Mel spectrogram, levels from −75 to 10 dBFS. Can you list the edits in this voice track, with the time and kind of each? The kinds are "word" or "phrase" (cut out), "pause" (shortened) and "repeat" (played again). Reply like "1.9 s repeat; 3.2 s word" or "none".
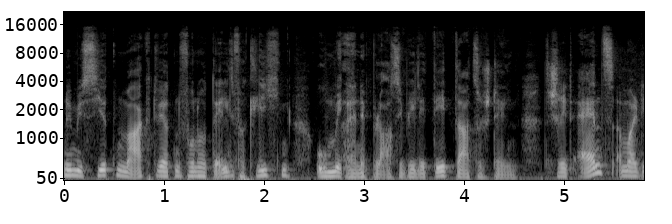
1.7 s phrase; 2.8 s word; 4.8 s word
